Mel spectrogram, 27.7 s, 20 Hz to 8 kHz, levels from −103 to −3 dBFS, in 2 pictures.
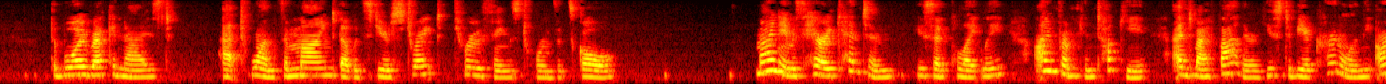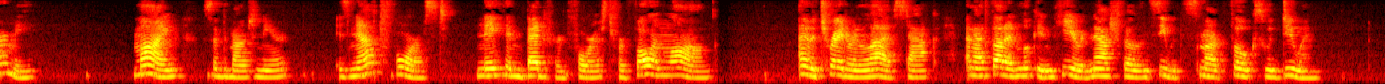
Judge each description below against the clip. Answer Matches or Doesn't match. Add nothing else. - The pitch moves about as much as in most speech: Matches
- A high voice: Matches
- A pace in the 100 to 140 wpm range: Doesn't match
